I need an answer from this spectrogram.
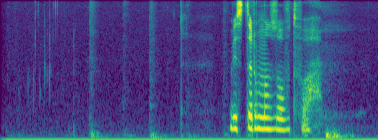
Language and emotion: Russian, neutral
